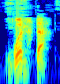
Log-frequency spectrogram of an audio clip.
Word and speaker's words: Worcester: Yeah, Worcester.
